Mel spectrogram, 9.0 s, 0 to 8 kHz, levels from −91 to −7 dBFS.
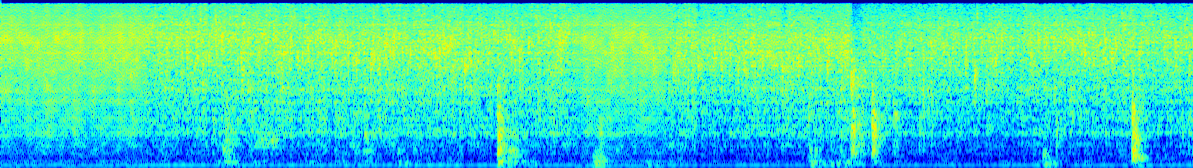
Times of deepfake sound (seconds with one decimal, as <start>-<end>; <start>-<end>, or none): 0.0-1.1; 4.3-5.0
